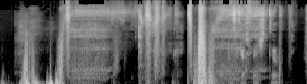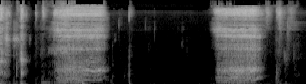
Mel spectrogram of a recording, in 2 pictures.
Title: Snoring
